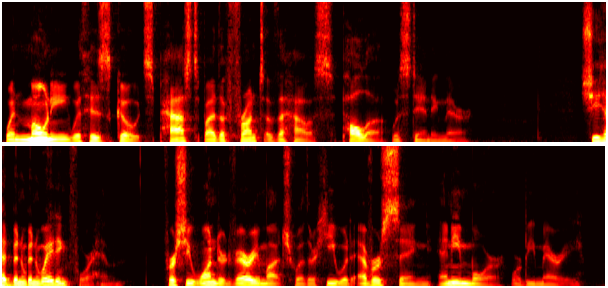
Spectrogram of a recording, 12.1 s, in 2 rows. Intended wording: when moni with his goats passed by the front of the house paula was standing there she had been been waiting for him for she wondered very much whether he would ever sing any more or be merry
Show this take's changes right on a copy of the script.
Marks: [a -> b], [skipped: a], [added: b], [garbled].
when moni with his goats passed by the front of the house paula was standing there she had been been waiting for him for she wondered very much whether he would ever sing any more or be merry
